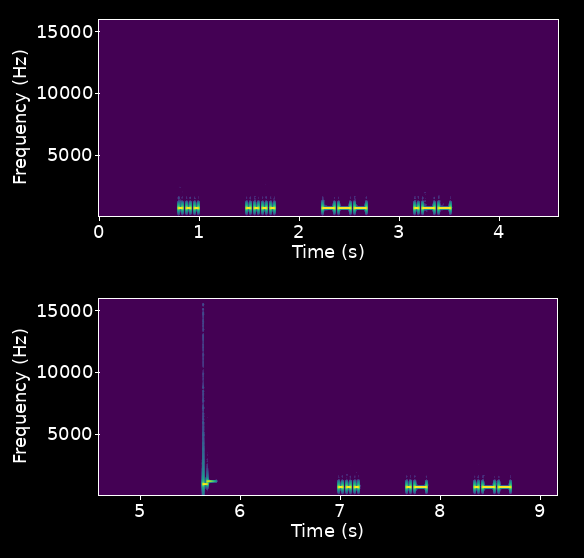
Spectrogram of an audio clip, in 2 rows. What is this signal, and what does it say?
Morse code, heard as a keyed tone, about 31 wpm, spaced as for 14 wpm, 690 Hz. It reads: SHOW SAW
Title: 4x Character Spacing - Top 500 Words - 30wpm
